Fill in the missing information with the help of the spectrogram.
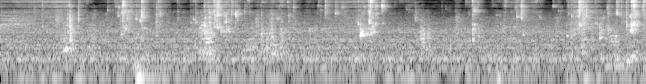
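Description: Bathwater in a plastic infant tub splashing and dripping in small, irregular bursts as a hand washes a baby.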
